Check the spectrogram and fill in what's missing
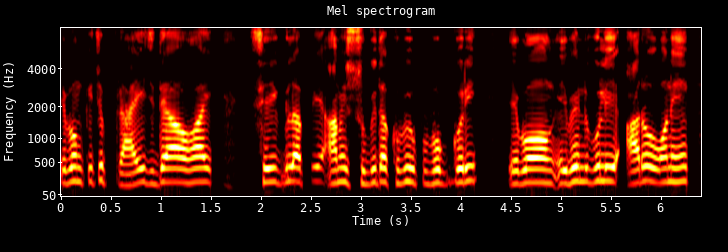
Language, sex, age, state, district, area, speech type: Bengali, male, 18-30, West Bengal, Purba Medinipur, rural, spontaneous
